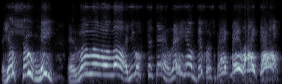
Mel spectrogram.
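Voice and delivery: high, whiny imitating his tirade; a shrill mock rant of a jealous husband. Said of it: "he just starts going crazy".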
